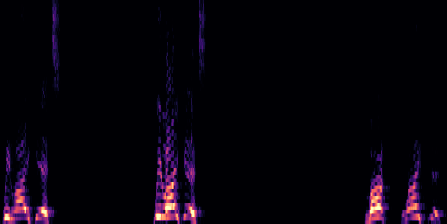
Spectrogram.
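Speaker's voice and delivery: loud, slow, hammering preacher; preaching at full force. Acted. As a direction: pound each line at the crowd, slowly. Preaching climax.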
